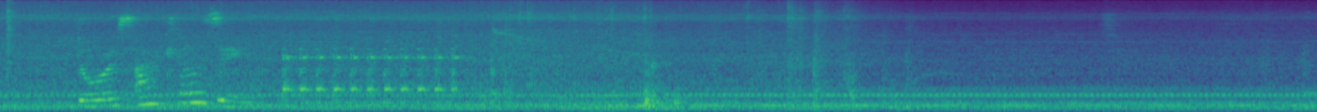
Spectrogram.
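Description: A train's motor hums steadily.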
